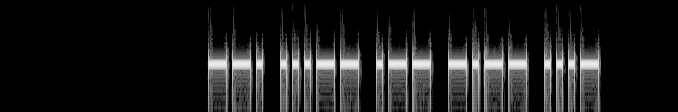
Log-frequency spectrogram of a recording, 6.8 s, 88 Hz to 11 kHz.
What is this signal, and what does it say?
Morse code, heard as a keyed tone, about 20 wpm, 700 Hz. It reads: G3WYV
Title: DXCC-100 Call Signs - 5 Characters - Repeated 3x - 20wpm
